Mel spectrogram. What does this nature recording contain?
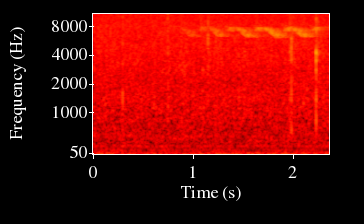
Black-and-white Warbler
